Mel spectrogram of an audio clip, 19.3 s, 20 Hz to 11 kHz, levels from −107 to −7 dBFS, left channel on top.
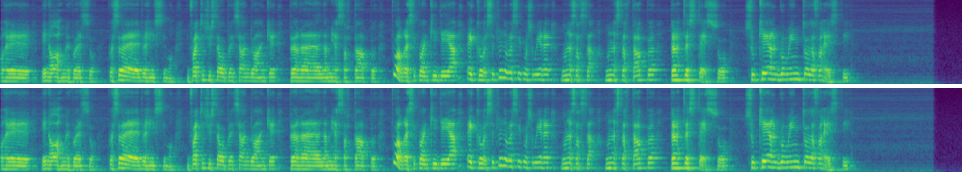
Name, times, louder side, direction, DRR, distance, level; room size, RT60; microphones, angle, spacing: voice 1, 0.0-17.1, right 1 dB, 10° right, 0.5 m, -24 dB
8.7 x 3.6 x 4.8 m
head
